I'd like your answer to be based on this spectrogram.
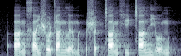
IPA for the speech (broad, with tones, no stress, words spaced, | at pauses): ʔa˨˩˦ŋ xa˨˩˦jʂo˧ʈa˧ŋlə˨˩˨m | ʂə˦˥k̚ca˨˩˦ŋxi˨˩ ca˧˥n jo˨˩˦ŋ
